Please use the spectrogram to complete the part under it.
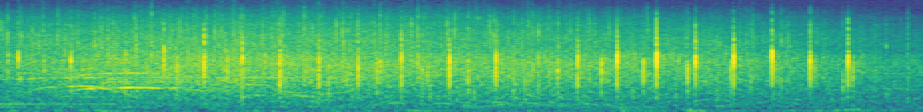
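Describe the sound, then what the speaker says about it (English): Applause from a commencement ceremony audience fills a large hall with dense, moderate clapping. Sharper individual claps stand out toward the end, and no one speaks. "Please join me in giving the Johnson family a warm round of applause."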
